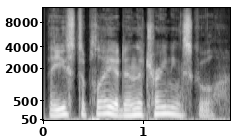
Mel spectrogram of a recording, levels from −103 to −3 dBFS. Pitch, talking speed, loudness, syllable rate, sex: 140 Hz, 290 wpm, -15 LUFS, 5.6 syllables/s, male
